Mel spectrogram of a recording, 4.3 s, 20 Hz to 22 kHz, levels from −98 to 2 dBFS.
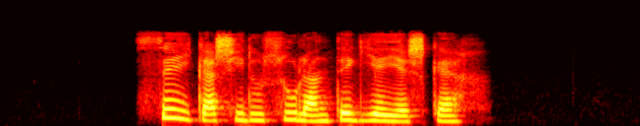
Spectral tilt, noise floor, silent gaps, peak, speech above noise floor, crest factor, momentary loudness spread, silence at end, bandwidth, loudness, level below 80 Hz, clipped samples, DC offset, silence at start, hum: -4.5 dB/octave; -88 dBFS; none; -2 dBFS; 71 dB; 18 dB; 7 LU; 1.15 s; 8 kHz; -18 LUFS; -62 dBFS; under 0.1%; under 0.1%; 0.95 s; none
